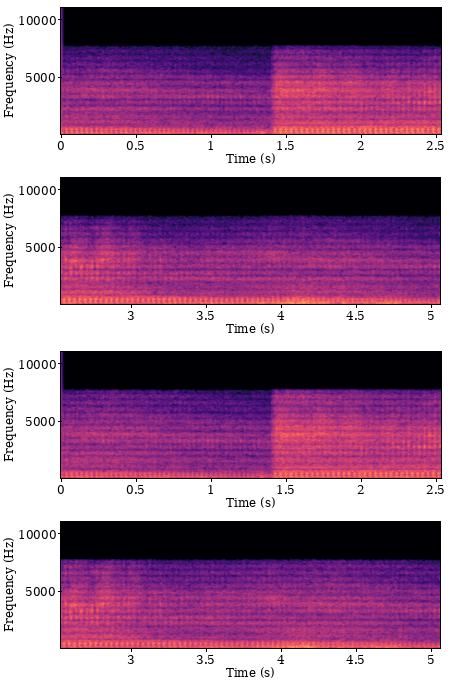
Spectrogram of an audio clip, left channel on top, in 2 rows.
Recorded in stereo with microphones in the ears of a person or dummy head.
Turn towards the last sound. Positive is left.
turn(degrees=-10)  # may be behind; listen again after turning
